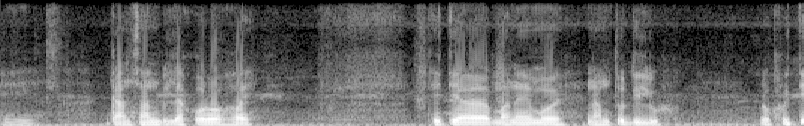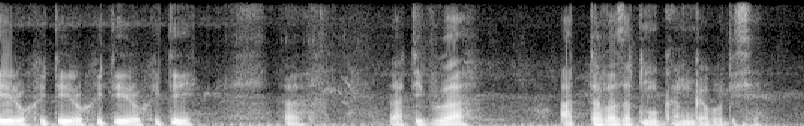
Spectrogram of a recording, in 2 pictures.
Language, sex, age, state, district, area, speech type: Assamese, male, 60+, Assam, Goalpara, urban, spontaneous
